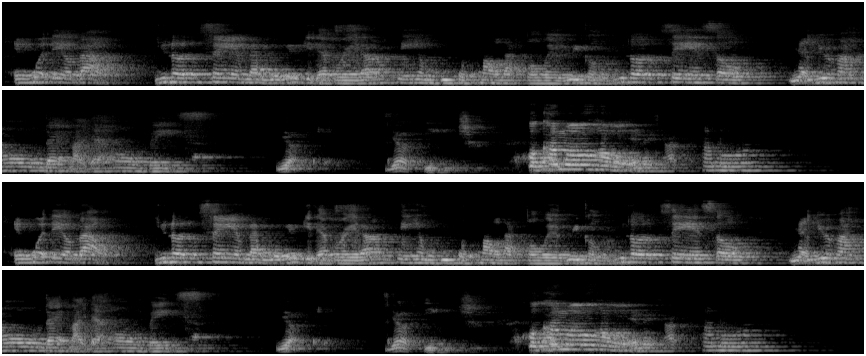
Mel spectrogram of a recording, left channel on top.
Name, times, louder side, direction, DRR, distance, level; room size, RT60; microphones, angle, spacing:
voice 1, 0.1-1.1 1.5-7.4 7.9-10.6 12.8-12.9, right 1 dB, 35° right, 1 dB, 2.6 m, -27 dB
voice 2, 12.4-12.7 14.0-14.2 14.9-15.6, equal, 5° right, 5 dB, 0.6 m, -31 dB
voice 3, 13.9-15.0 15.6-16.1, left 2 dB, 60° left, 3 dB, 2.8 m, -25 dB
18.5 x 11.5 x 5.2 m, 1.1 s
head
